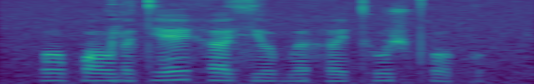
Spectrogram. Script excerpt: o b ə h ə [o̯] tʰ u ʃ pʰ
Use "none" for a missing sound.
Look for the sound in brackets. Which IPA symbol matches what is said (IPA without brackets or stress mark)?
e̯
